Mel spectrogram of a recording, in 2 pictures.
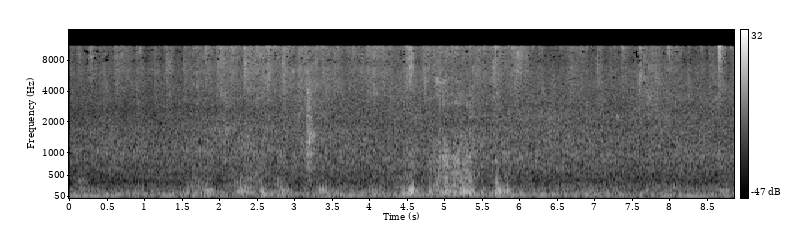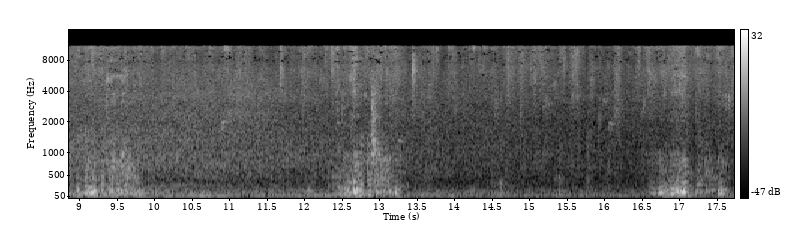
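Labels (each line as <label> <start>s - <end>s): Rain falling inside a stable. 0.0s - 17.7s
Two rams making intermittent deep vocalizations to each other. 1.6s - 6.5s
Two rams making deep vocalizations. 8.6s - 10.7s
Two rams making deep vocalizations. 12.0s - 14.1s
Two rams making deep vocalizations. 16.4s - 17.7s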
